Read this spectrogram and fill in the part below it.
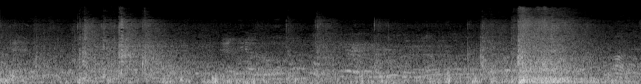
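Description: Inline skate wheels roll and scrape across a hard rink floor.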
